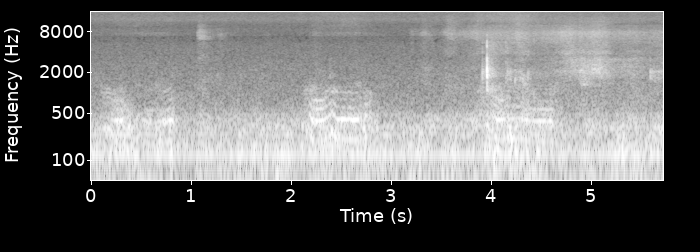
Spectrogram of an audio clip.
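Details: A snoring rabbit gives low, wheezy breaths in slow rhythm, each rough snore lasting about half a second and coming roughly every two seconds, with a quiet constant hum behind.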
